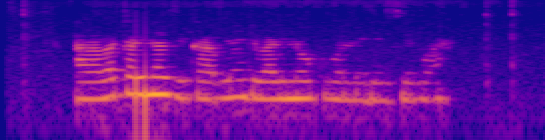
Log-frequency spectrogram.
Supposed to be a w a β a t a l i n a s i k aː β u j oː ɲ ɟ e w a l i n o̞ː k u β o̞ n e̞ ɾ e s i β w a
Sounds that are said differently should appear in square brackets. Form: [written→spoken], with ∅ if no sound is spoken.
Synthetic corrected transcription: a [w→β] a β a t a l i n a [s→z] i k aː β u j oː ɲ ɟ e [w→β] a l i n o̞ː k u β o̞ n e̞ ɾ e [s→z] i β w a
